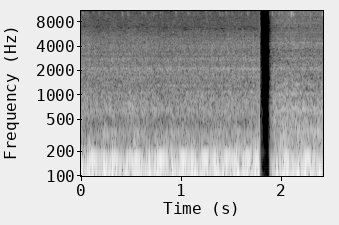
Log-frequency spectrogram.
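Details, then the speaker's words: Carbureted V8 after swapping QFT carb for Edelbrock 1405 with manual choke, 14 degrees timing: steady smooth idle at about 1,000 rpm, no exhaust backfiring or stumbles, idled an hour rock solid; normal idle. "Finally, after a lot of tinkering and a lot of adjusting, we have a nice solid 1,000 RPM idle. No backfiring through the exhaust. No weirdness. All smoothness."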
